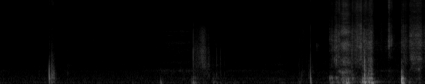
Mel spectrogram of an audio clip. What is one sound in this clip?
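A hard plastic case clicks and scrapes as it is handled close by.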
